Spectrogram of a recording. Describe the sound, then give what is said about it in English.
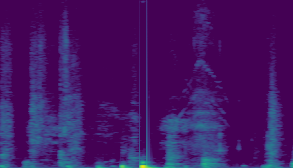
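A dog that needs to go outside whines and whimpers in short, uneven bursts, fairly quiet, with a few breathy snuffles between the cries over a faint low hum. “think that this dog needs to go outside.”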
